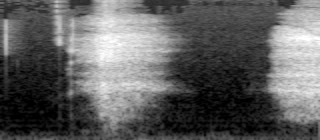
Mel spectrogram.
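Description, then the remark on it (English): A breathy yawn: a rushing airy burst that swells and fades, then a second noisy exhale starting near the end. No talking, just loud breath. “I can't believe that yawn hit me right exactly then.”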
